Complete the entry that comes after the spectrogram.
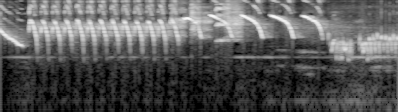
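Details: Canary belting out song as a model for other songbirds: a very fast rolling trill of downslurred notes, several louder sweeping whistles, then a short buzzy phrase.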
